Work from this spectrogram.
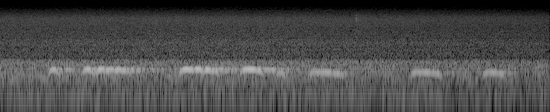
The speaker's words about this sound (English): Somewhere, an owl calls, Ooh, ooh. And the vastness becomes larger still.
